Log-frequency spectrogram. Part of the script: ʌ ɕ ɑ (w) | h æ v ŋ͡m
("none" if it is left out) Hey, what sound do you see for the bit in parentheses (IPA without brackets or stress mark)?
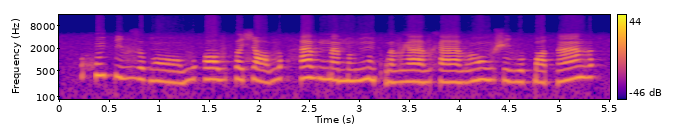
v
